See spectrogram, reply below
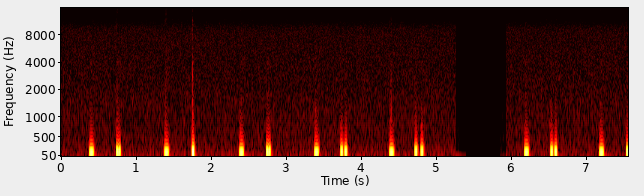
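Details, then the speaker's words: Split second heart sound heard with a stethoscope: a heartbeat at about 60 beats a minute with a single first sound and a clearly doubled second sound. "This voice indicates Loud Second Heart Sound This is the Splitting of Second Heart Sound"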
